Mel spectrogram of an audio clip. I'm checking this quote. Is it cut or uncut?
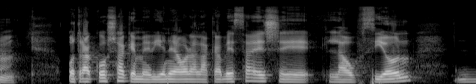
uncut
